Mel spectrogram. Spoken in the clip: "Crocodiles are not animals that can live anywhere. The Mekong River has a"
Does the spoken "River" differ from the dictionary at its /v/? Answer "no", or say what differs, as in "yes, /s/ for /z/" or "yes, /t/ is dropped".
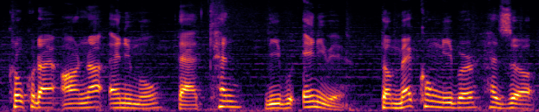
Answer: yes, /b/ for /v/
